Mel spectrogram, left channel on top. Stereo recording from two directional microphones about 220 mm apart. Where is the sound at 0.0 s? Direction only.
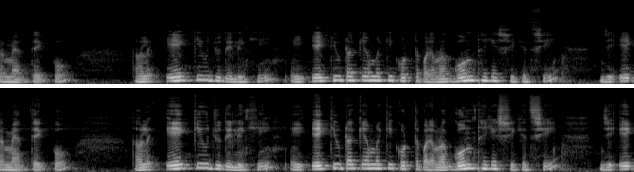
35° right (ahead or behind).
